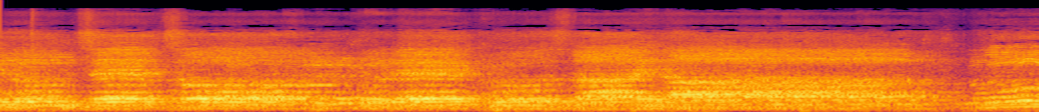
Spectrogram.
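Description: Male voice choir singing in several-part harmony, holding long chords, with a short drop in loudness just before the end as a phrase closes.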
